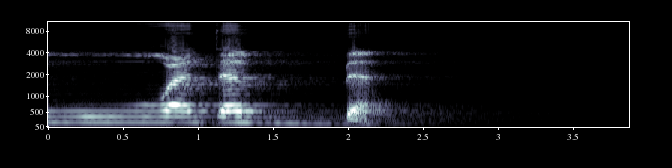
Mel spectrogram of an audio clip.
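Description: A man speaks close to a microphone, drawing out his words in a chanting voice.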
